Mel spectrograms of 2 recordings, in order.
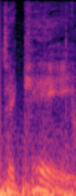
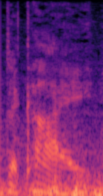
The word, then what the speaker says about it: Takei: My name is pronounced Takei. I'm very sorry. No, I don't object to the mispronunciation Takei. Okay. Because that's a Japanese word that means expensive.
